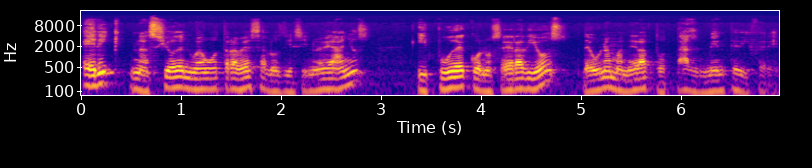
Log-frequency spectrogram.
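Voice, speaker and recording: A somewhat breathy voice with a dark, mellow tone, a Chihuahua Mexican accent and a moderate pace. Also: man, medium pitch for a man, ordinary pitch variation. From northern Mexico (Ciudad Juárez, Chihuahua). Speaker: motivational speaker. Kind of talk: interview. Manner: halting.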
